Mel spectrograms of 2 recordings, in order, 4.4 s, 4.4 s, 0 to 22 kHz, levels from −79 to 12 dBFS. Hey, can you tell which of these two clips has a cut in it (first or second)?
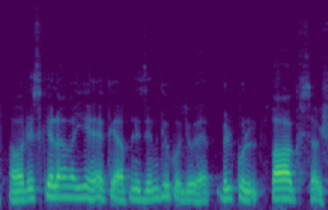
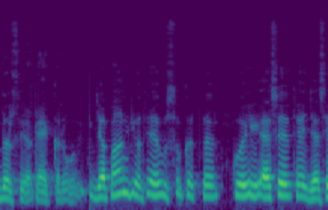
second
